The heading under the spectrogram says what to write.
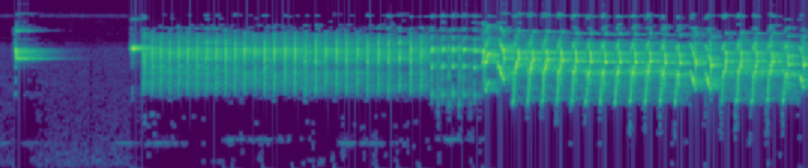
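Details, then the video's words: Long provoking chatter from a lovebird in breeding mood: one short high note, a pause, then a continuous rapid trill of sharp chirps that grows louder and harsher after about two seconds. "BURUNG LOVEBIRD MENCARI LAWAN || LB MANAPUN PASTI NYAUT BUNYI"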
